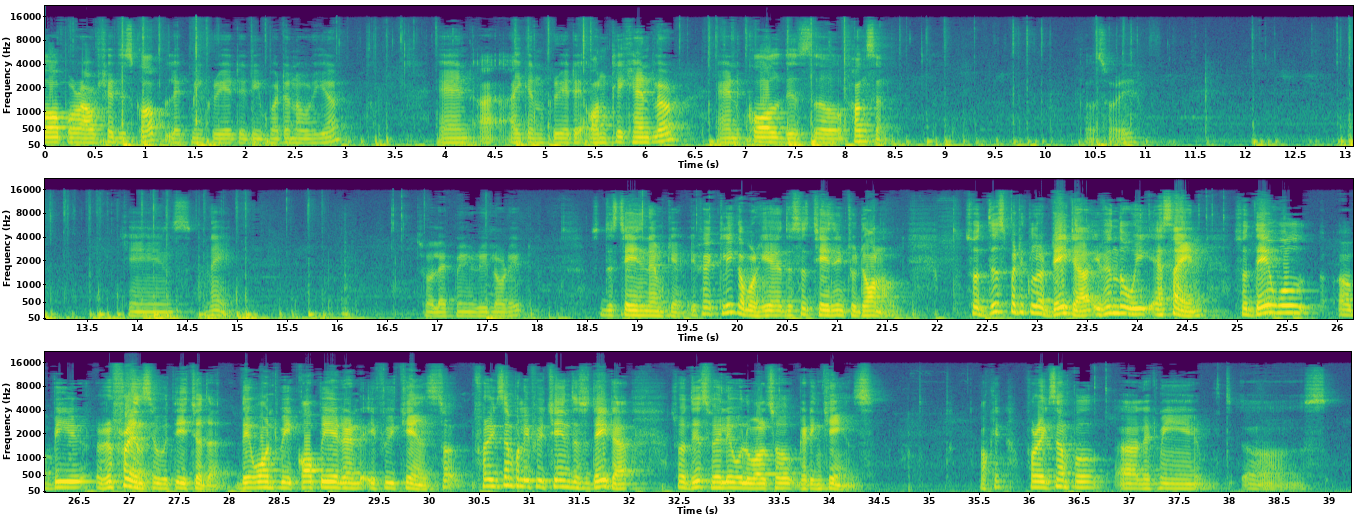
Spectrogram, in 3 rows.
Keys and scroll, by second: 3.0 Left, 3.2 space, 5.4 Return, 8.8 ctrl+s, 10.5 BackSpace, 12.1 Right, 14.2 space, 15.7 ctrl+s, 17.4 F5.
